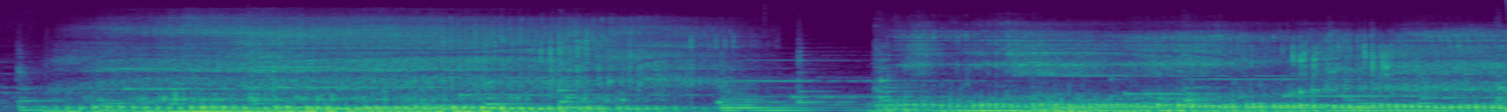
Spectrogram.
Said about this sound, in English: Before either of us could fall asleep, we both heard the fierce growl.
